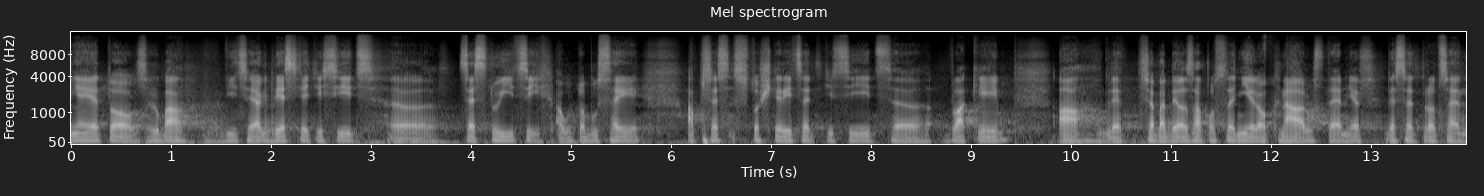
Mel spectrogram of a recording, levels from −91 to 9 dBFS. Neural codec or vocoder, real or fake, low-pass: autoencoder, 48 kHz, 32 numbers a frame, DAC-VAE, trained on Japanese speech; fake; 14.4 kHz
